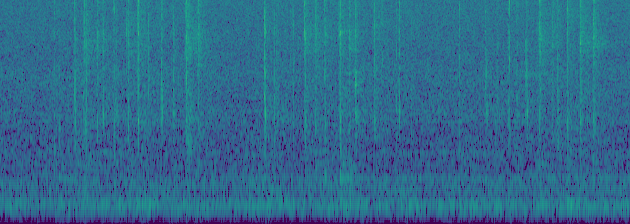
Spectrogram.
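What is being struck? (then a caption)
Laptop keyboard with plastic keys. Fingertips with purple nails type continuously and quickly on a laptop keyboard with black plastic keys, producing a steady stream of sharp, bright clicks. A slight fan hiss and a low hum run underneath throughout.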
